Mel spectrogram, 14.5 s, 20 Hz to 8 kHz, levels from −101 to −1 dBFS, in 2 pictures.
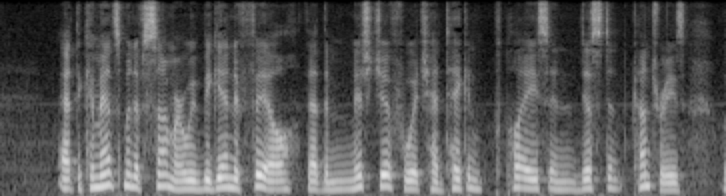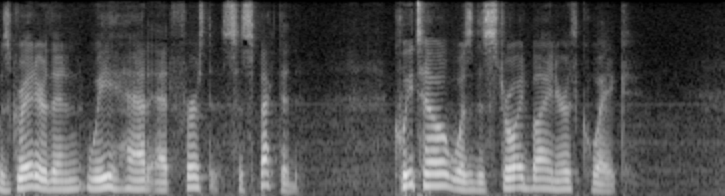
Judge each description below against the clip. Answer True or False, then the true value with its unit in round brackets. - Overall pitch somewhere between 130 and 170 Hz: True (140 Hz)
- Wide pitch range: False (3.8 semitones)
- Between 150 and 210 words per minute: False (135 wpm)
